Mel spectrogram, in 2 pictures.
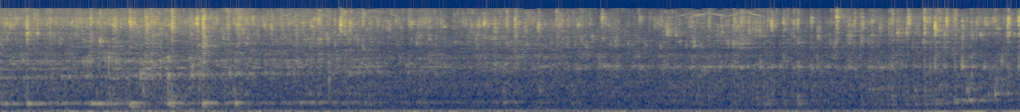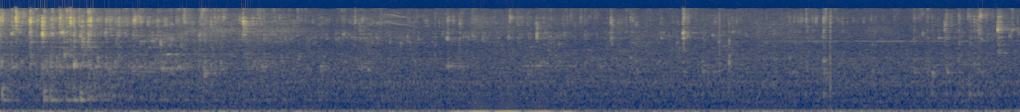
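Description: Liquid nutrient solution poured from a plastic jug into a plastic hydroponic reservoir container, a steady splashing pour with a tone that rises in pitch as the container fills.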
